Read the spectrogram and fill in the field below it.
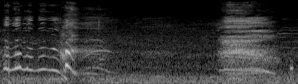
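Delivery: high-pitched helpless giggle. Real, not acted. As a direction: break into giggles. Reacting to bark joke.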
